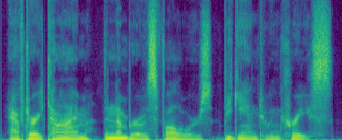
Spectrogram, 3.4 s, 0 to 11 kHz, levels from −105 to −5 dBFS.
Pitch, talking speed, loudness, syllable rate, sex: 100 Hz, 190 wpm, -20 LUFS, 6.0 syllables/s, male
